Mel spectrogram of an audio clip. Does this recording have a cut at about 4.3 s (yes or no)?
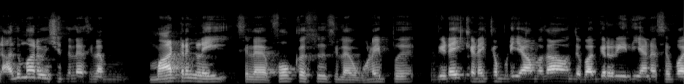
yes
